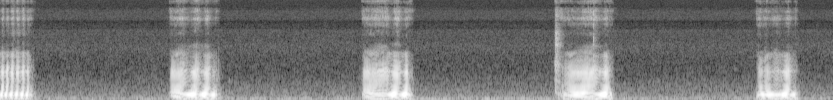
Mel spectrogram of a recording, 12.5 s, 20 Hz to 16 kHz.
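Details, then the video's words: Dog sleeping and snoring loudly: five rasping, droning snores, each under a second, roughly every three seconds, with a faint room hum between breaths. "코 골면서 자는 귀여운 강아지 | 강아지 코골이 2탄"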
